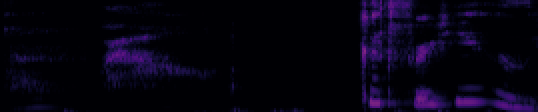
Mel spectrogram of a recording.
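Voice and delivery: ordinary talk, nothing marked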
